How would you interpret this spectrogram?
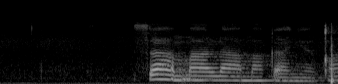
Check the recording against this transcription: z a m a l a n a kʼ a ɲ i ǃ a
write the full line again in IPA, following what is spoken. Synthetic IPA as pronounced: s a m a l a m a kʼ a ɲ ɛ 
